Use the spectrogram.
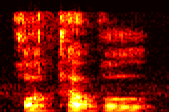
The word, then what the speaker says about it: portable: 있는이라 한자로 지금 표현했습니다 그래서 포터블 혹은 poble에는 강세가 없습니다 그 무조건 여기 두 개의 음질로 돼 있으니까 포의 강세가 있습니다 그래서러 이렇게 하면 됩니다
